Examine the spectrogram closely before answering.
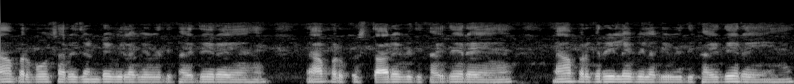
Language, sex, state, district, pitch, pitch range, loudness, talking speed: Hindi, male, Haryana, Charkhi Dadri, 115 Hz, 115-120 Hz, -18 LUFS, 235 wpm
